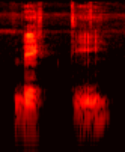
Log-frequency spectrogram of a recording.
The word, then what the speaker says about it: ব্যক্তি: ব্যক্তি, এর উচ্চারণ হচ্ছে এ দিয়ে, ব্যক্তি।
